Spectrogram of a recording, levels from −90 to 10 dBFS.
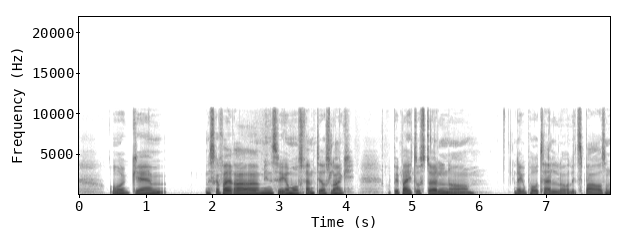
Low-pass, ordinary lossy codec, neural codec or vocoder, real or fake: none; none; none; real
